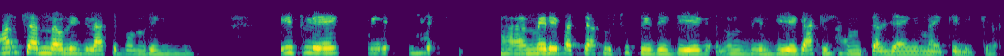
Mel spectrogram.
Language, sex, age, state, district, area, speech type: Hindi, female, 45-60, Uttar Pradesh, Chandauli, rural, conversation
